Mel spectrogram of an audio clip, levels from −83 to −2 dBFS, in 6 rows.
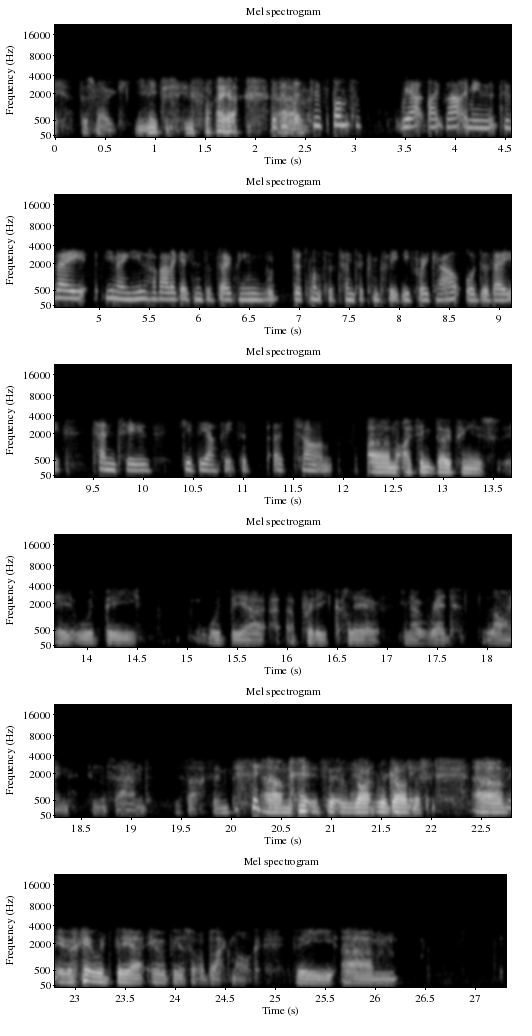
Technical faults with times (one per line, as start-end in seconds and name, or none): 0.00-27.32 G.729 codec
